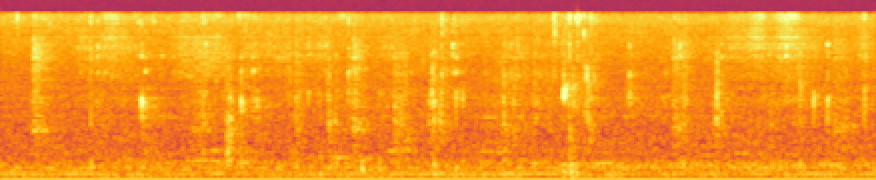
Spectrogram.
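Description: Faint, close chewing of a mouthful of stuffed sweet potato, with a few soft clicks over a steady low hum.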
